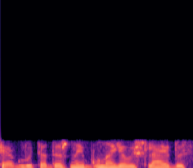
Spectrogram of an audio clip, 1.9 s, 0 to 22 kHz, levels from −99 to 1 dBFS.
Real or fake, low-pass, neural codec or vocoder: fake; 3.6 kHz; codec, 16 kHz, 16 kbps, FunCodec, trained on Chinese and English, 50 frames a second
